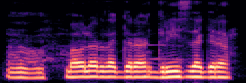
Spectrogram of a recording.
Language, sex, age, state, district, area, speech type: Telugu, male, 18-30, Telangana, Mancherial, rural, spontaneous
